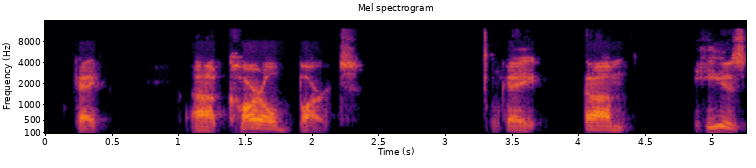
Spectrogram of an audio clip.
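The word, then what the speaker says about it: Barth: speak German uh Carl Bart is from the German speaking part of Switzerland so um that's why it's pronounced Bart and not bar okay uh Carl Bart okay um he is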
